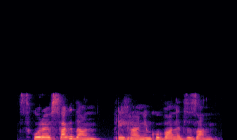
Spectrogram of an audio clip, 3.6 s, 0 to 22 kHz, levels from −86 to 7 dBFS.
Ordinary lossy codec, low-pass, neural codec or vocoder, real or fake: none; 7.2 kHz; none; real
